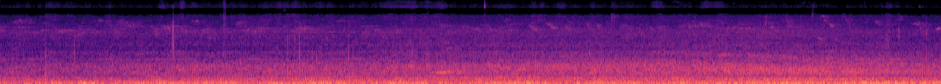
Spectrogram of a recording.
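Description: Town street ambience: a steady low rumble with a mid-range hum that swells in the second half, and faint high chirps scattered through.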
